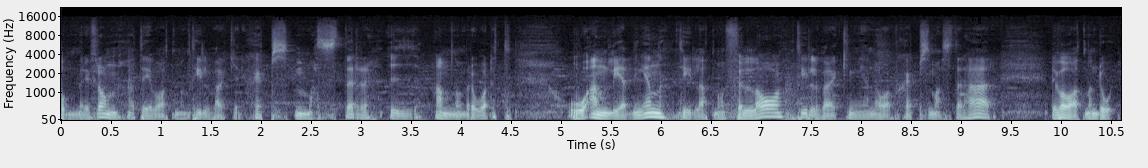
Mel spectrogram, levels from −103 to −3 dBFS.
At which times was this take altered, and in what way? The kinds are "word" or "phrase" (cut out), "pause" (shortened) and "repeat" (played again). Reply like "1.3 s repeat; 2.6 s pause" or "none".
none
